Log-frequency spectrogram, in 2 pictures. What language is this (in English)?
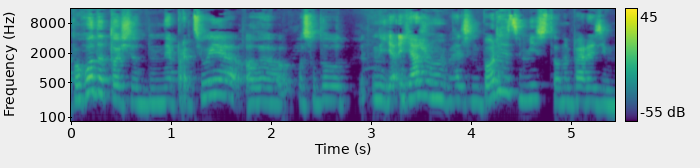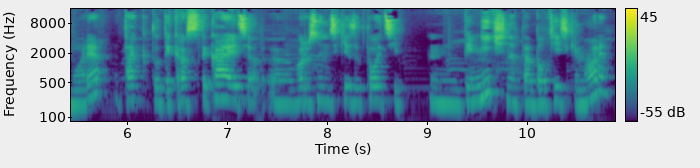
Ukrainian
